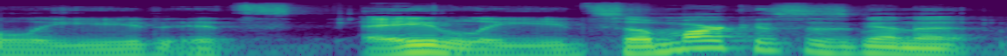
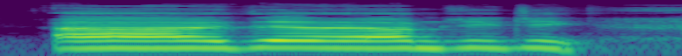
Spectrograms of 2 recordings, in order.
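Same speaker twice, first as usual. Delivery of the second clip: mock, very high, slow, dragging drunk voice; 12 semitones higher, 7 dB louder than usual. Retelling a man's boast in a bar: imitating a drunk man. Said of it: "he's drunk and he's like".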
